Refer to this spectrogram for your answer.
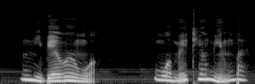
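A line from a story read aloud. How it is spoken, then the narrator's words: Quiet, suppressing laughter. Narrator (Chinese): 杨子怡有些想笑，但意识到无机是个病人，只能绷紧双颊，小声说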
